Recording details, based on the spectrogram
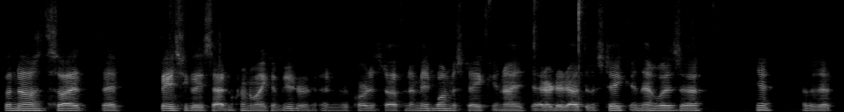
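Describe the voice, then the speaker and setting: A young man chatting casually as a guest, with a dry, deadpan way of teasing. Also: mid-range voice, fairly quick, a little hiss or hum, low-quality recording. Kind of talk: casual chat.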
